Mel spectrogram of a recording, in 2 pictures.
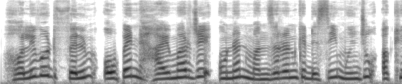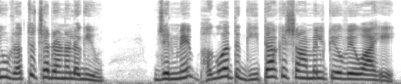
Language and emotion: Sindhi, angry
